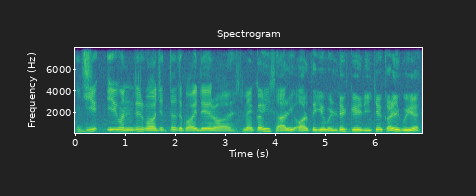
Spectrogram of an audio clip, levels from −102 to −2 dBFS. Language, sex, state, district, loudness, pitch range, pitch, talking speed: Hindi, male, Uttar Pradesh, Jalaun, -15 LUFS, 155-185 Hz, 170 Hz, 155 wpm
